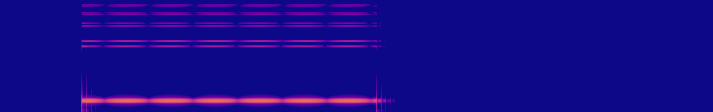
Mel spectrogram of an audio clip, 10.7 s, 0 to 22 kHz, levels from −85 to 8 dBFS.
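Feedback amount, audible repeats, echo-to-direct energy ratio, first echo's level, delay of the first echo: 33%, 3, -8.5 dB, -9.0 dB, 70 ms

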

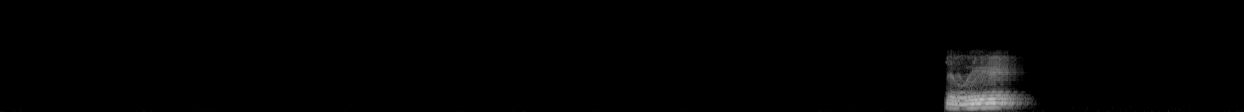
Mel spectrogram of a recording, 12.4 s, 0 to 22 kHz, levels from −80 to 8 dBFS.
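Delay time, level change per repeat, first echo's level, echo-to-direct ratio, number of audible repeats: 76 ms, -10.5 dB, -5.0 dB, -4.5 dB, 3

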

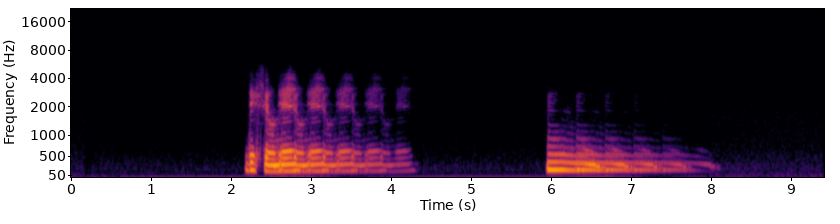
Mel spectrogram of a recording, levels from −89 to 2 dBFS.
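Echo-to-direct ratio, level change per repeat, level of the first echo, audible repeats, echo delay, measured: -5.5 dB, -6.5 dB, -6.5 dB, 4, 0.359 s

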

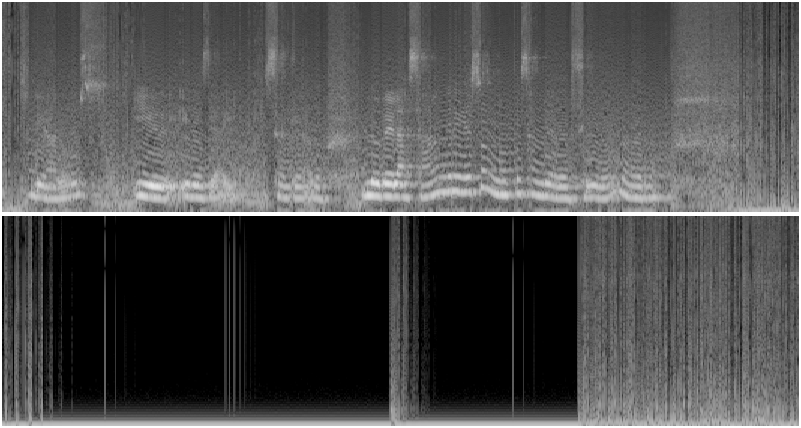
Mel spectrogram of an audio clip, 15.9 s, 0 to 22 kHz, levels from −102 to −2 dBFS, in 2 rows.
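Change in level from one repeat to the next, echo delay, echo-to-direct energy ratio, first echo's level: -11.0 dB, 0.101 s, -13.5 dB, -14.0 dB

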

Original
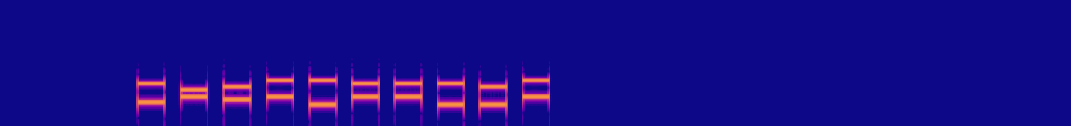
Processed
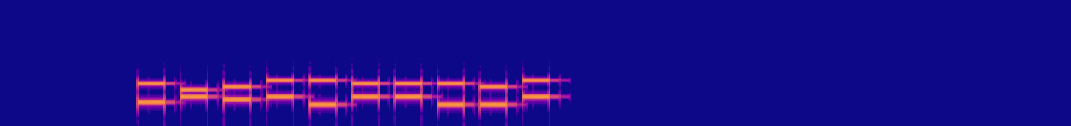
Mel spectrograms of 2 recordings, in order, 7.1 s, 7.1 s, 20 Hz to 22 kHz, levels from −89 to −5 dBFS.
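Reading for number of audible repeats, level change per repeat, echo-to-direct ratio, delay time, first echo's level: 2, -12.5 dB, -21.0 dB, 69 ms, -21.0 dB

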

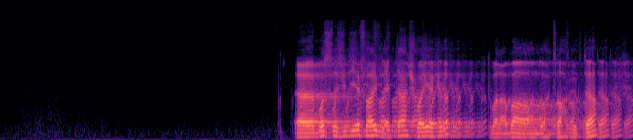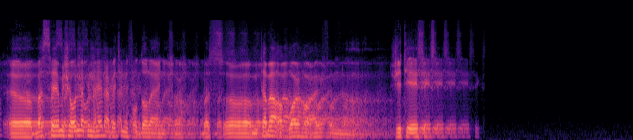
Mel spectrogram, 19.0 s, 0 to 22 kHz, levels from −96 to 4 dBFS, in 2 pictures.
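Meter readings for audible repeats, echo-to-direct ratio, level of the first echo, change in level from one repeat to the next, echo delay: 4, -8.0 dB, -9.5 dB, -4.5 dB, 0.192 s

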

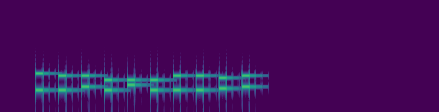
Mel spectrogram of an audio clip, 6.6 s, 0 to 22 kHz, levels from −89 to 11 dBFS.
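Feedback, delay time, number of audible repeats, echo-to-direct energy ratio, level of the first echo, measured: 34%, 94 ms, 3, -15.5 dB, -16.0 dB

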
